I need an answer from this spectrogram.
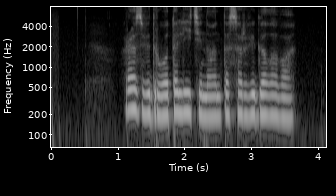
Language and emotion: Russian, neutral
